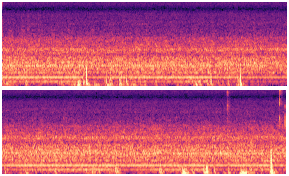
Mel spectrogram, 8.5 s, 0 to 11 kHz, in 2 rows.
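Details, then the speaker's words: 1973 Frigid (Mitsubishi) 16-inch oscillating fan GT16-S, freshly cleaned and oiled, low speed, oscillation off: quiet steady hum, faint clicks, no rubbing or bearing growl; normal running, 750–770 ft/min airflow. "It's fairly quiet. It does move a lot of air though."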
